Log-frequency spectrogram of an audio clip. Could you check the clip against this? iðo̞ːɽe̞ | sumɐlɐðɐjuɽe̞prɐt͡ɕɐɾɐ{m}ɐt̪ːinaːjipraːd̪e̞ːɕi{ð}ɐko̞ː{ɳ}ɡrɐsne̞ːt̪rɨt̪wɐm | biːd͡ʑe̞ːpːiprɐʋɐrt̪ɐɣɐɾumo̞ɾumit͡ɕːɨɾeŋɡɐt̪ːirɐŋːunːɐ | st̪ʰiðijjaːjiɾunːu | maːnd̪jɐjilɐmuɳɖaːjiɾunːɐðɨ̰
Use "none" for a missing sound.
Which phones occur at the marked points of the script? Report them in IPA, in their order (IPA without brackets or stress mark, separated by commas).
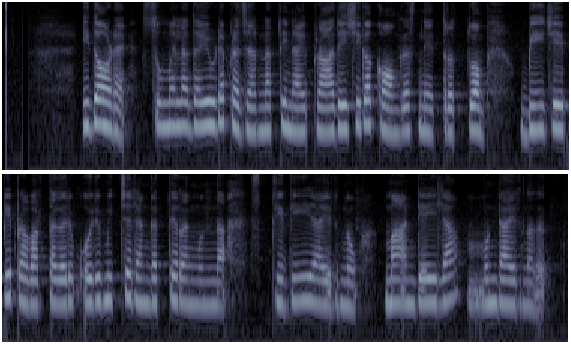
ɳ, ɣ, ŋ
